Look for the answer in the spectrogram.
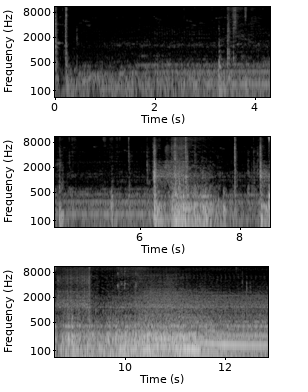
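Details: Engine after a misfire was fixed by replacing the spark plug; after some clicks and handling it fires and settles into an even, steady hum with no stumbles, running smoother than before.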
